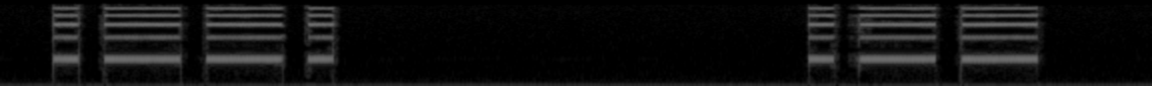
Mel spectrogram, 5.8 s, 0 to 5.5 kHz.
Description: Morse code, heard as a keyed tone, about 9 wpm, 830 Hz. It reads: P W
